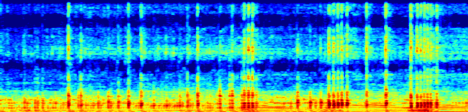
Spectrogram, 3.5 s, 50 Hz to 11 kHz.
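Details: Yamaha YD100 two-stroke with Honda Dio reed valve and 24mm OKO carburetor on a homemade intake: idles with an uneven, burbling, loping beat and skipped firings; still running rich despite tuning.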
